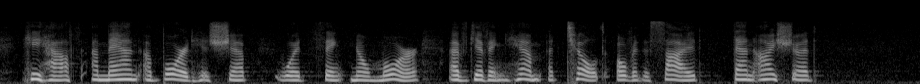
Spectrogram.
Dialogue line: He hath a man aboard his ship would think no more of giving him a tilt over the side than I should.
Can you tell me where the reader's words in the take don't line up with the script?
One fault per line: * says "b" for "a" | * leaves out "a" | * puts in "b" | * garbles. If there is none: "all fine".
all fine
